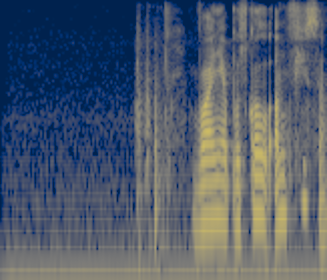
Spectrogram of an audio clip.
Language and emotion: Russian, neutral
